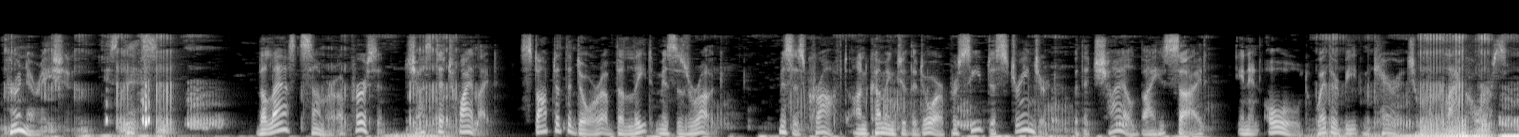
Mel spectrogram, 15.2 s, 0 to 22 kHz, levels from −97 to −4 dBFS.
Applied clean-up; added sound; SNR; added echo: classical method log-MMSE.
